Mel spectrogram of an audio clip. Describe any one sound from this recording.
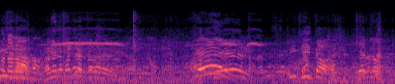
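Young men laugh close by.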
